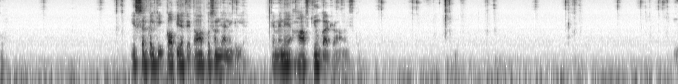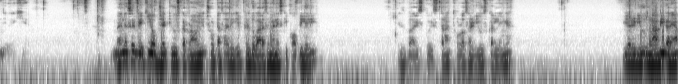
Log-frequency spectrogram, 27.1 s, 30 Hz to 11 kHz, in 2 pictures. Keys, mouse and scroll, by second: 0.1-1.6 drag, 1.6 space, 2.0 click, 2.8 ctrl+right click, 3.9 click, 9.0 space, 9.9 click, 10.7 space, 11.6-18.6 drag, 18.6 right click, 20.7-23.0 drag, 23.0-25.4 drag, 25.4 ctrl+z.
